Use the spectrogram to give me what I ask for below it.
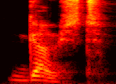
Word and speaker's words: ghost: Ghost. The letter H, as you'll notice, doesn't sound at all.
